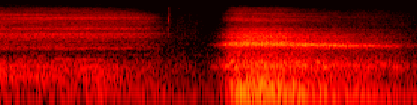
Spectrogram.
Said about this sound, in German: Okay, und jetzt nehmt ihr den Oberkörper hoch, streckt euch sozusagen auf, Oberkörper, Unterkörper, eine Linie, ihr habt Platz, ihr fasst euch an die seitlichen Rippenbögen unten und atmet jetzt nochmal so tief ein, wie ihr könnt.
